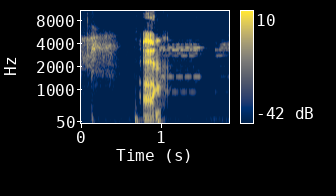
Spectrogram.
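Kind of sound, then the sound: household object, telephone ringing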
